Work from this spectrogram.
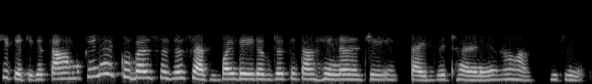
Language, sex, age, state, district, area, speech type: Sindhi, female, 18-30, Uttar Pradesh, Lucknow, urban, conversation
